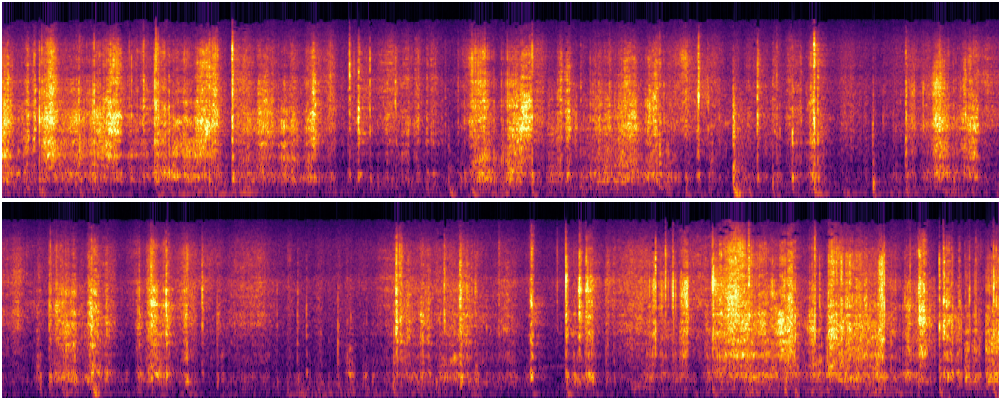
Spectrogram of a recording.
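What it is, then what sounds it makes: Plastic puzzle lampshade. Fingertips and nails scratch and rub the curved edges of thin interlocking blue and white plastic panels on a large, lit, hollow spherical puzzle lampshade. The result is a dense, continuous scratching and rasping texture with many quick clicky ticks and a bright, hissy top.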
